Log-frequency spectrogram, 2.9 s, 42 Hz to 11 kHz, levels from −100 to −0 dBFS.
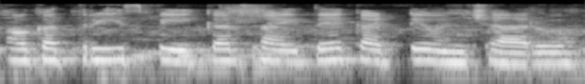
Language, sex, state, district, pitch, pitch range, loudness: Telugu, female, Andhra Pradesh, Manyam, 210 Hz, 190-215 Hz, -15 LUFS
